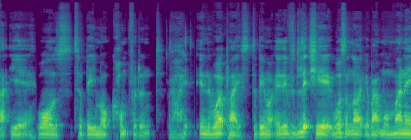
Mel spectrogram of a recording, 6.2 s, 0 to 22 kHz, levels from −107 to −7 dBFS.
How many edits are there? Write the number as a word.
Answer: zero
